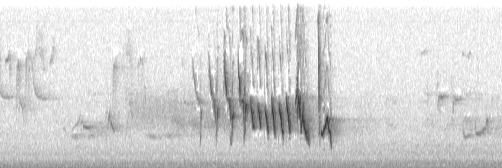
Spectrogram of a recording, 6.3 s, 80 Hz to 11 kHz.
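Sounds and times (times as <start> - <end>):
Common chaffinch Fringilla coelebs song: 0.0 - 6.2.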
